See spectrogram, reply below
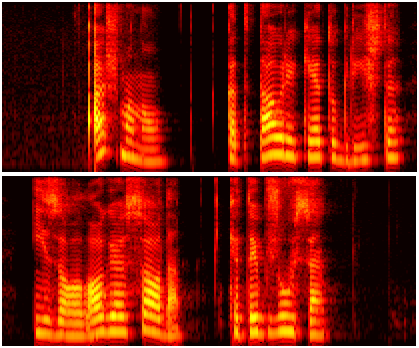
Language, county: Lithuanian, Klaipėda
